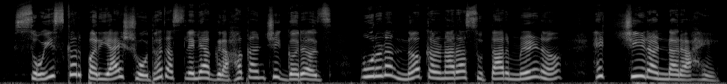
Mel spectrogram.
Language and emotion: Marathi, angry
